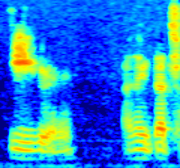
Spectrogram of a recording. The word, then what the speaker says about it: Giger: I mean, yeah, the pronunciation would be Yeah, anywhere, pretty much anywhere in Europe, it's going to be Giger, I think.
